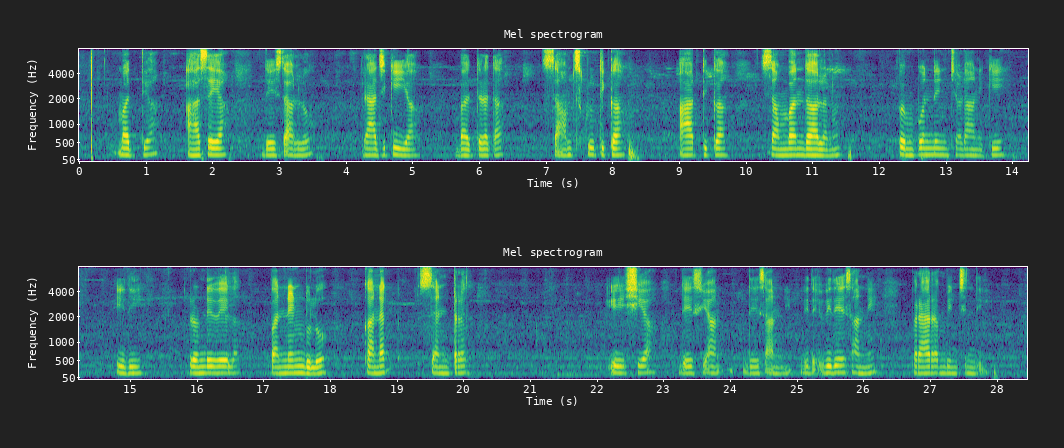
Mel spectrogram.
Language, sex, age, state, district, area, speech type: Telugu, female, 18-30, Andhra Pradesh, N T Rama Rao, urban, read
